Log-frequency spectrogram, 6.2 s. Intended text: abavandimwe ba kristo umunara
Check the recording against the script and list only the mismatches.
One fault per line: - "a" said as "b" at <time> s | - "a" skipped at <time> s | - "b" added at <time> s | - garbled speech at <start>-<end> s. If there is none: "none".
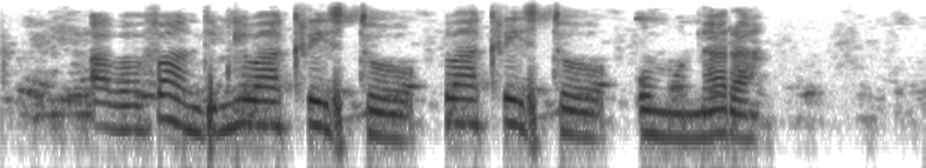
- "ba kristo" added at 3.1 s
